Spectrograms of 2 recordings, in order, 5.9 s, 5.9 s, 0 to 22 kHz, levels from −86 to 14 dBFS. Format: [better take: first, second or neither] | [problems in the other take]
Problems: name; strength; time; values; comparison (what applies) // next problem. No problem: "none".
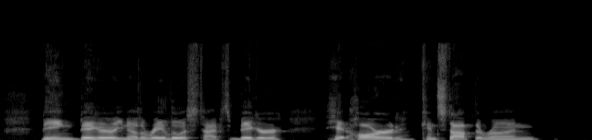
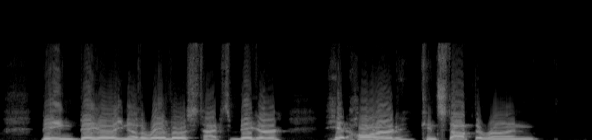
first | distortion; heavy; 6 dB below the speech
